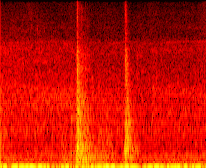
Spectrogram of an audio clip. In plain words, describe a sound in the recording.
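A pickup truck's tailgate bangs open.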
